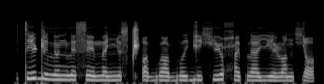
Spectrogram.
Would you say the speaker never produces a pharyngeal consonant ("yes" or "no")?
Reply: no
